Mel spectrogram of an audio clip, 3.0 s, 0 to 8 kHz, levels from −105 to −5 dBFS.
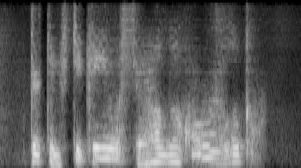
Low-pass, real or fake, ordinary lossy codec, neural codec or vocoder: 7.2 kHz; fake; AAC, 48 kbps; codec, 44.1 kHz, 0.9 kbps, DAC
